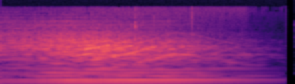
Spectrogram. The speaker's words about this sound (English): Sorry about the noise. My neighbour's sanding his deck.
